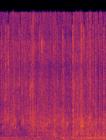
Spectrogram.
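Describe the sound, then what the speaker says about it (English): Chicken pho broth is poured from a pot through a strainer to catch the vegetables, a steady close trickling splash of liquid that runs on without a break. "we're gonna pour this back, and basically we're straining it now"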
